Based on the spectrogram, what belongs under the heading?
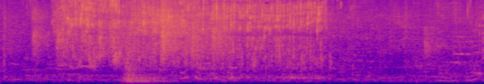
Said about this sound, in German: Jetzt, was fehlt jetzt noch hier? Ja, Wasser. Also, schütten wir das mal ein, oder?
